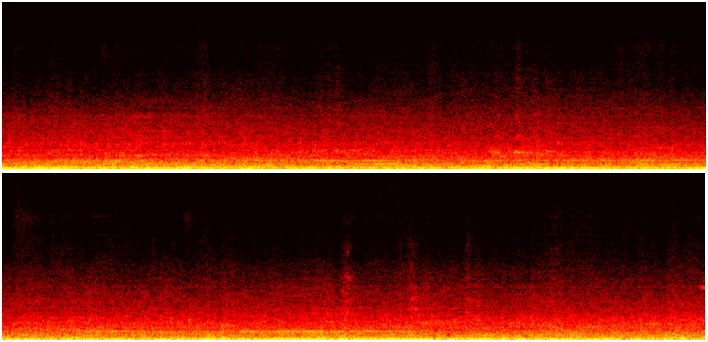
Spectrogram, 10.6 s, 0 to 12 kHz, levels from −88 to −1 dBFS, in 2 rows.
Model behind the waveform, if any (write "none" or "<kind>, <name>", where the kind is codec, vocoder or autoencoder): autoencoder, DAC-VAE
